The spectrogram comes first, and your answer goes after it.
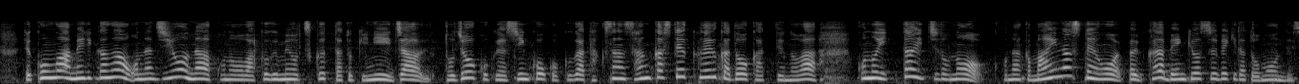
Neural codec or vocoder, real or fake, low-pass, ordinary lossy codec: none; real; none; none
